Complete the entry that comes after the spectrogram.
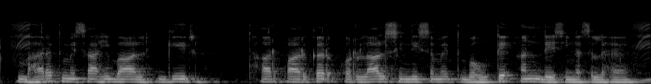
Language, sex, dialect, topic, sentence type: Magahi, male, Southern, agriculture, statement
